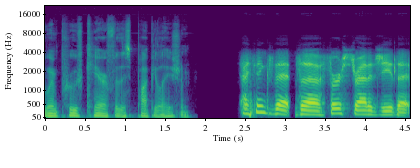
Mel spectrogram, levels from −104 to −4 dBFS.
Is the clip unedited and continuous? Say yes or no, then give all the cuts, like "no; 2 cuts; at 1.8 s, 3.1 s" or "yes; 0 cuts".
yes; 0 cuts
